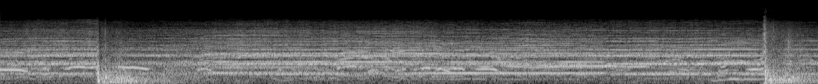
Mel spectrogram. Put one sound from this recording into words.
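A firework bursts with a loud bang.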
